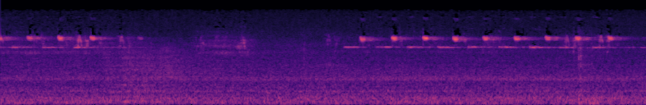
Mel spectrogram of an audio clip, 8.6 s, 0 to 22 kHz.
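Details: Great Tit singing in Helsinki, Finland, in May 2013, bright, high two-note phrases, about two or three per second in ringing bursts, over a steady low rumble of distant traffic or wind, while a fieldfare forages nearby.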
